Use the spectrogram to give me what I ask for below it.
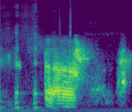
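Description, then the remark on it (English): A dog barks: a couple of short yips, then a loud, drawn-out bark and one more brief bark at the end. “Sorry, my dog's working.”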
